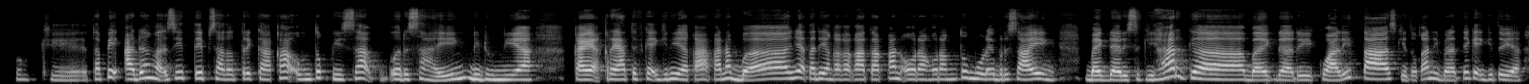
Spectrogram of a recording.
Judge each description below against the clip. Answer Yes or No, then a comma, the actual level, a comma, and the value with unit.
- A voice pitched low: No, high, 235 Hz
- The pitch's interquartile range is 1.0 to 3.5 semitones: Yes, average, 2.9 semitones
